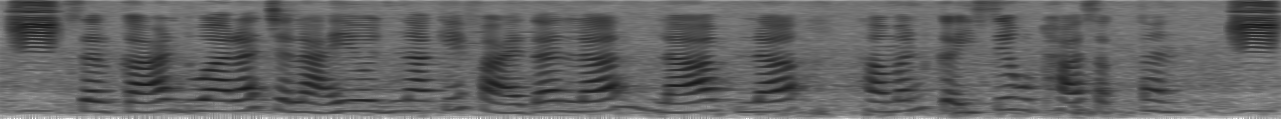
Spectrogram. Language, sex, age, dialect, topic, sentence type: Chhattisgarhi, female, 25-30, Central, agriculture, question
